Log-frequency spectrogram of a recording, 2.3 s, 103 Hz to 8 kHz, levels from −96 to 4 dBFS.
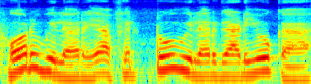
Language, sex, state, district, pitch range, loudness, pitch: Hindi, male, Punjab, Kapurthala, 155-205 Hz, -14 LUFS, 175 Hz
